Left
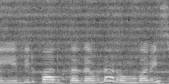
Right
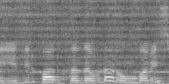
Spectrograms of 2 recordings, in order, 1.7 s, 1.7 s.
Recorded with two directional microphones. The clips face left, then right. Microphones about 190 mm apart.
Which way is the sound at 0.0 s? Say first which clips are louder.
Left 2 dB; 25° left (ahead or behind).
